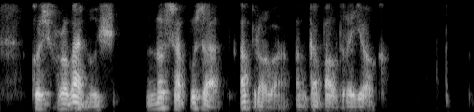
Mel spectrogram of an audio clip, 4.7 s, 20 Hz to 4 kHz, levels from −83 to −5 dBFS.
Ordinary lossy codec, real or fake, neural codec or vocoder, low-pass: Opus, 16 kbps; fake; codec, 24 kHz, 3.1 kbps, DualCodec; 3.6 kHz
